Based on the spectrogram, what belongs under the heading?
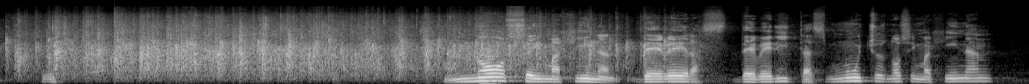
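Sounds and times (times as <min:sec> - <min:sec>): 
audience applause: 0:00.0 - 0:07.0
speech: 0:00.4 - 0:00.8, 0:04.4 - 0:10.0.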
